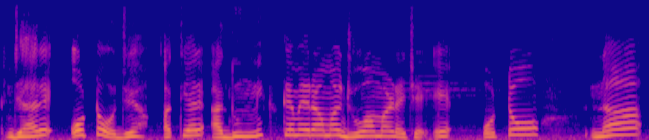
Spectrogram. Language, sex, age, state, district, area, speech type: Gujarati, female, 18-30, Gujarat, Rajkot, urban, spontaneous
